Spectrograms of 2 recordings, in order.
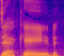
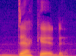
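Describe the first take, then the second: First: The word ends with a long 'ay' sound, like 'cade'. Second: The word ends with a short 'a' sound, like 'cad'. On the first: "Instead of decade" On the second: "you can say decad"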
